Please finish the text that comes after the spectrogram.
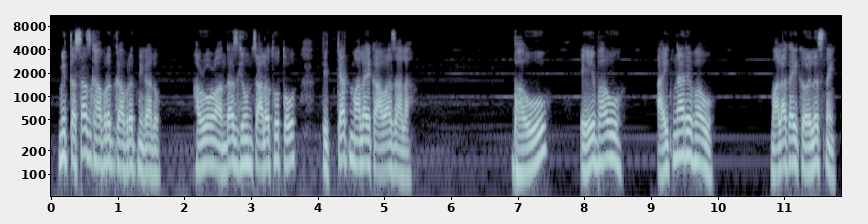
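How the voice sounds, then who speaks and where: A man tells a horror story in a steady, measured narration. His voice is mellow and dark, recorded dry and a little dull. Faint music plays underneath. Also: mid-range voice, no room sound.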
